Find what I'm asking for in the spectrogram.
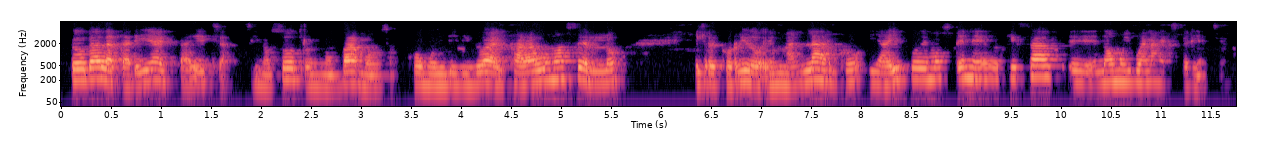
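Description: This woman has an unremarkable speaking voice with lively intonation. She talks at a fairly slow pace. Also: fairly low pitch for a woman. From Colombia. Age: 40s. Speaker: real estate investor. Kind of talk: testimony.

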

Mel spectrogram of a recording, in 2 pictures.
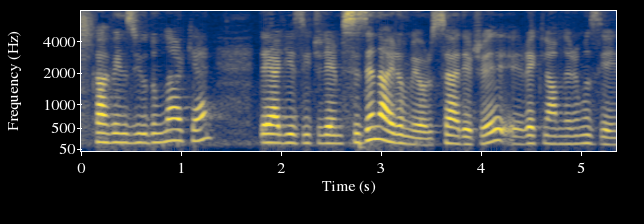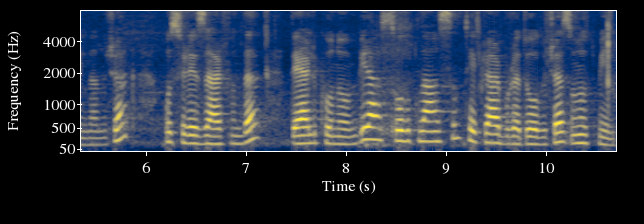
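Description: With an unremarkable speaking voice, a woman talks at a fairly quick pace in a medium pitch with ordinary pitch variation. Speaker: TV host and diction teacher. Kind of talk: TV talk show hosting. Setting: TV studio. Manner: formal.

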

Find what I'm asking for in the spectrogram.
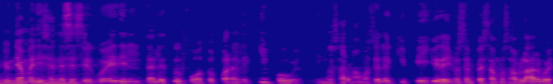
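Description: A man speaks at a very fast pace with a medium pitch. His intonation is fairly even, and the sound is dry and close with no echo. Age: 20s. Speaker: podcast guest, friend of host. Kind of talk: casual chat.

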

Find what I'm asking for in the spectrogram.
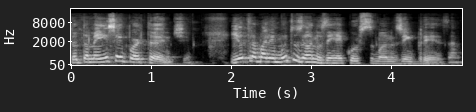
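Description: A woman at a medium pitch with very wide pitch swings and a fairly quick pace, music playing in the background. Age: 30s. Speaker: mother and entrepreneur, former HR professional. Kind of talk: casual interview on a live stream. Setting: live video stream. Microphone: quiet audio.

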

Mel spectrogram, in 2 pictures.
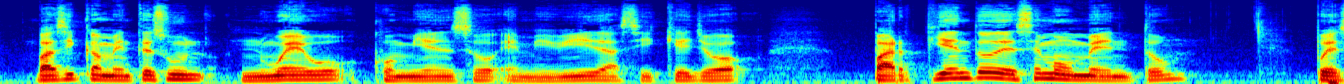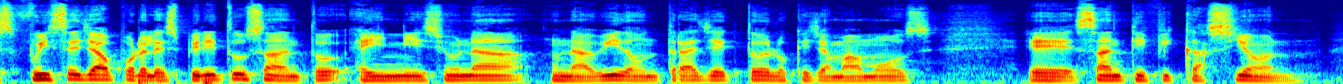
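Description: The recording is very clean with a silent background as a man talks in a medium-pitched voice. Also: fairly even intonation, moderate pace. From Colombia, Medellín. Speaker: theology student and writer. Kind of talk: interview. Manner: articulate.

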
